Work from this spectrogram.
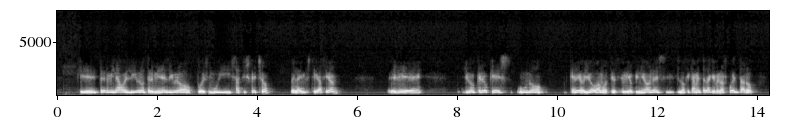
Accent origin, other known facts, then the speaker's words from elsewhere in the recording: Spain; perdemos de vista que todos somos españoles y que tenemos que trabajar en el ideal de una patria común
